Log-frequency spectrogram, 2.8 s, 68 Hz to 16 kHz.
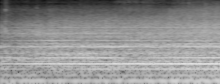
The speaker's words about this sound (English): That's the sound of potable water pumping at 100 gallons a minute.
